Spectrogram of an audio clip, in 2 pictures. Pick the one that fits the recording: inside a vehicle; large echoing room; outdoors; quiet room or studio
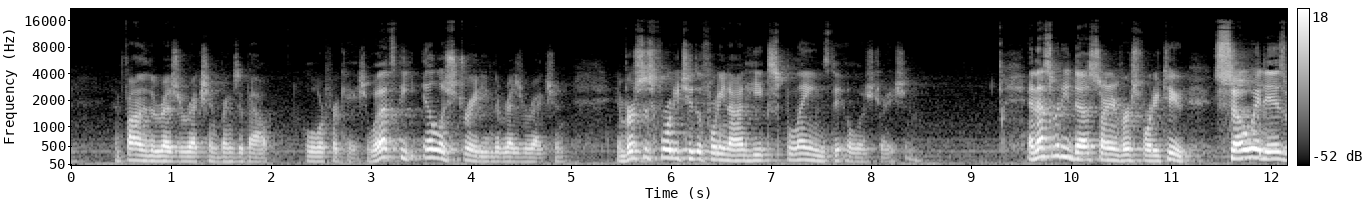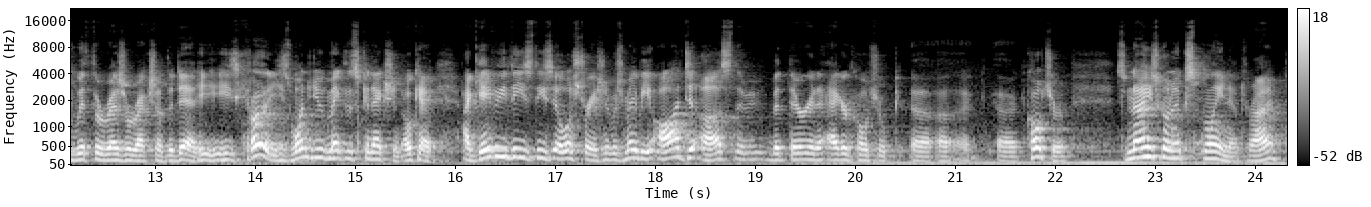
large echoing room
